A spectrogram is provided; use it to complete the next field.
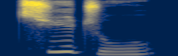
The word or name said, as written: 驱逐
